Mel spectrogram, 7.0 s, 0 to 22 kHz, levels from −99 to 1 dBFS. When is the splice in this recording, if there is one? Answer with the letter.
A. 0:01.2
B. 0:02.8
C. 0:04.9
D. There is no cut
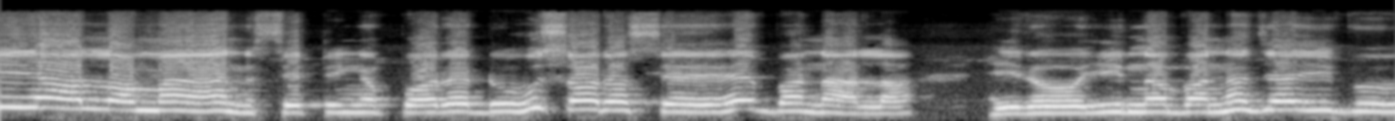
D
